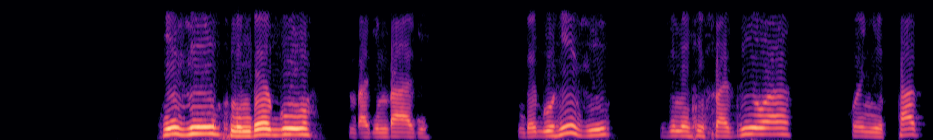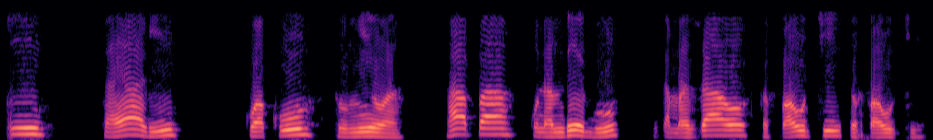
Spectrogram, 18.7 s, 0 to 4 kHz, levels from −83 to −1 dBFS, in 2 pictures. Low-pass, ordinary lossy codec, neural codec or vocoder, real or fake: 3.6 kHz; Opus, 64 kbps; codec, 16 kHz, 8 kbps, FreqCodec, larger model; fake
